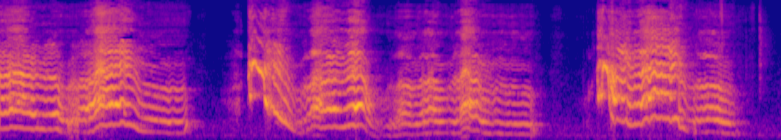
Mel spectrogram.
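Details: French Bulldog talking in a small room: a long warbling moan, then a swooping yowl that dips and rises into several grumbling wavers, ending with another rising, drawn-out howl-like phrase.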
